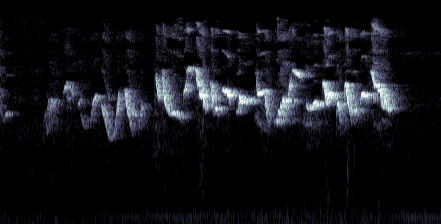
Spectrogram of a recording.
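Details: Kecial kuning, a caged bird being trained by placing it close to another bird, singing a fast stream of high, slurred chirping notes for about two and a half seconds, with a steady low hum behind.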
